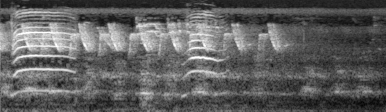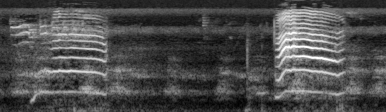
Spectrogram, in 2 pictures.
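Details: A cat gives a long wavering meow, then a short pause and two more loud, rising-falling meows, the last one the strongest, over faint background noise.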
